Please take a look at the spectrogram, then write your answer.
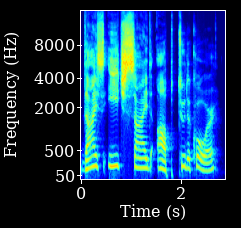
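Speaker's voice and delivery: dice each side up to the core spelled out very slowly; slow confused re-reading; slow puzzled reread. Real, not acted. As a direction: read it back word by word, baffled.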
